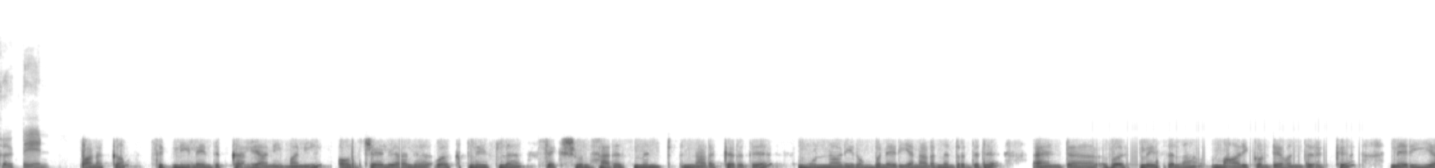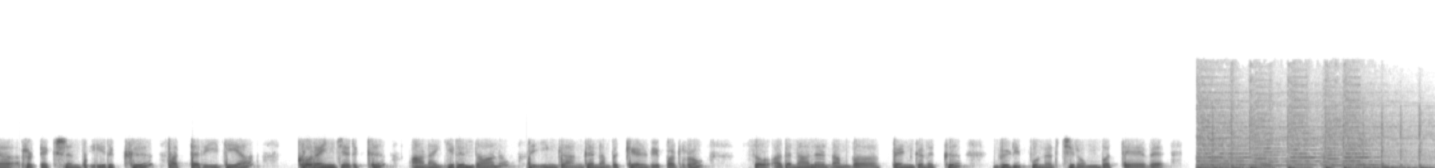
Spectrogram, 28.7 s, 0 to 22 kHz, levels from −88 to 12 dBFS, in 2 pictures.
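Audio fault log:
10.92–13.63 s, train of clicks: a short burst of pulses, likely from electrical interference or a faulty connection or power supply, lands on the signal at about 13 per second with uneven spacing. Around forty sharp ticks result, each about as loud as the sound itself.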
